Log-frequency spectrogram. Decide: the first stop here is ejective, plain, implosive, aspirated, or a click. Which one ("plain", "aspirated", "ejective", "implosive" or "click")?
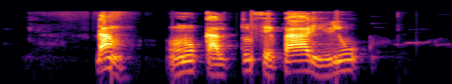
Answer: implosive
